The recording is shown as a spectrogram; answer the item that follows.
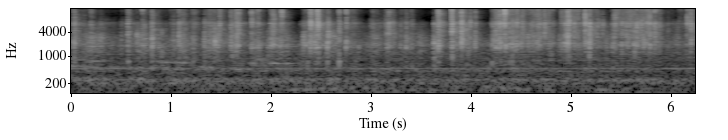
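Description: Close-up chewing of a crisp, sweet cracker: a run of irregular sharp crunches and crackles.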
